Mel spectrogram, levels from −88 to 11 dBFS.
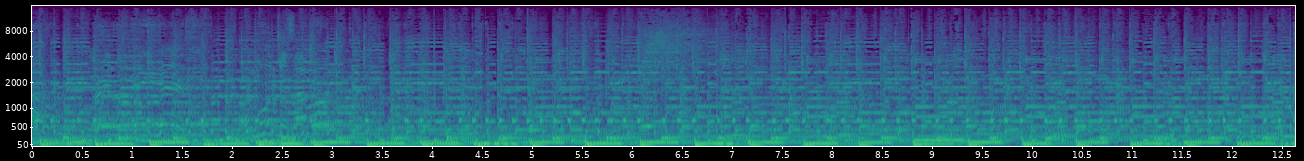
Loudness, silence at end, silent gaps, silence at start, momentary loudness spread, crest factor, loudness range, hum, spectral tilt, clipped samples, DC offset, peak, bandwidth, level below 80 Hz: -25 LUFS; 0 s; none; 0 s; 2 LU; 12 dB; 1 LU; none; -6 dB/octave; under 0.1%; under 0.1%; -10 dBFS; 15 kHz; -28 dBFS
